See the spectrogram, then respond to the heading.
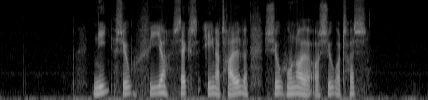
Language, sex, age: Danish, male, 51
